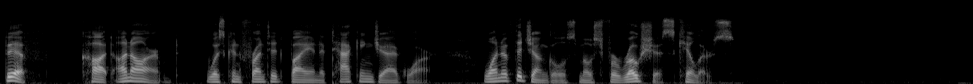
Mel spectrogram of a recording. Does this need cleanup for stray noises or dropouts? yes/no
no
